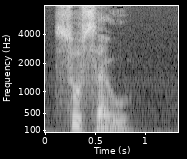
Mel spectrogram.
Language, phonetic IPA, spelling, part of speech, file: Polish, [ˈsusɛw], suseł, noun, Pl-suseł.ogg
